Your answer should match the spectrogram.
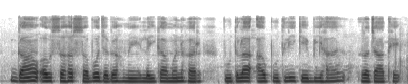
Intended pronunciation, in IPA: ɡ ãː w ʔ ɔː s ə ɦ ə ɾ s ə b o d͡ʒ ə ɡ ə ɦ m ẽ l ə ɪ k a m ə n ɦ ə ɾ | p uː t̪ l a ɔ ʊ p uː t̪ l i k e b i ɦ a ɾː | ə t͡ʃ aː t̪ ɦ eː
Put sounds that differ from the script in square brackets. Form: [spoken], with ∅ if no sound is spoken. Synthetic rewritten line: ɡ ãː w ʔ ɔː s ə ɦ ə ɾ s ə b o d͡ʒ ə ɡ ə ɦ m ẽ l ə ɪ k a m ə n ɦ ə ɾ | p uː t̪ l a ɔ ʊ p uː t̪ l i k e b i ɦ a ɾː | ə t͡ʃ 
